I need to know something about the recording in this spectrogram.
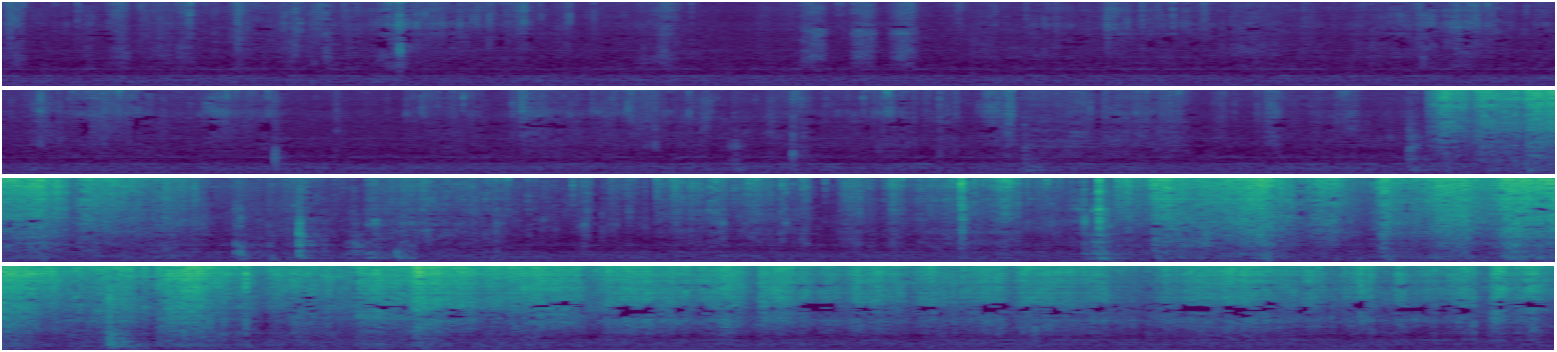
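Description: Faint handling for about the first half, then plastic bag strips crinkling and rustling loudly in irregular surges as they are stuffed into a small loom-knit yarn ball.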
